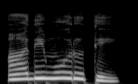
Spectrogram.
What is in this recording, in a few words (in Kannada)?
"ಆದಿಮೂರುತಿ", Kannada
